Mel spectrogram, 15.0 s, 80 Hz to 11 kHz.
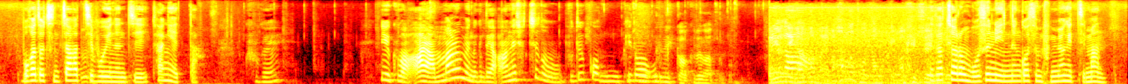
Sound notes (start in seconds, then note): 3.4 sounds of staff discussing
